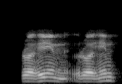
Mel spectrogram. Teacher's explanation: রহিম তিন আলিফ পরিমাণ টান হবে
